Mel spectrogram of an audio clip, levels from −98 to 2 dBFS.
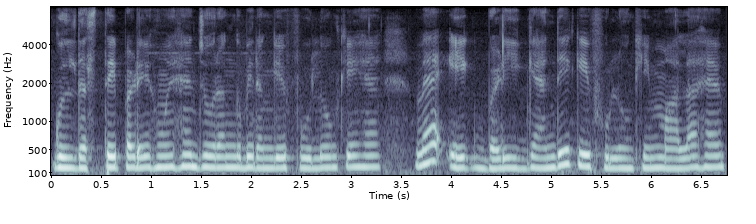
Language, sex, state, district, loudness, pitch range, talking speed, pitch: Hindi, female, Rajasthan, Bikaner, -16 LUFS, 180-195 Hz, 170 wpm, 190 Hz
